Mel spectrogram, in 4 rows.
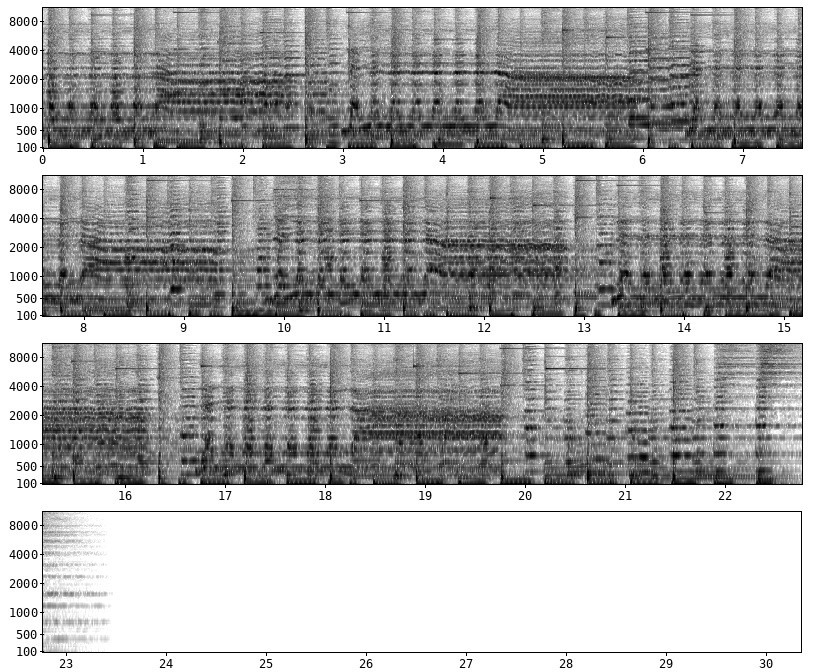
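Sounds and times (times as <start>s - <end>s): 
backing track: 0.0s - 23.1s.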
